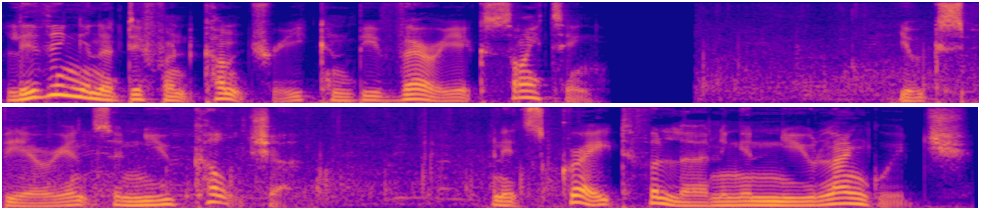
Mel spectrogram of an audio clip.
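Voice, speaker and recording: A man giving scripted narration for a language-learning documentary, with a lively delivery. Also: mid-range voice, unhurried, a little hiss or hum. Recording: narration over clear music.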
